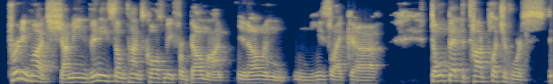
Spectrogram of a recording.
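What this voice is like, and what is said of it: Thick New York accent. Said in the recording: “you can tell by the accent ... The thick New York accent is going to, you know, come on strong sometimes if you get me heated.”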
